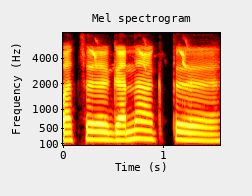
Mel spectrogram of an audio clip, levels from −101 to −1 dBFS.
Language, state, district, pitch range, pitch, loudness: Bhili, Maharashtra, Dhule, 190-210 Hz, 195 Hz, -15 LUFS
